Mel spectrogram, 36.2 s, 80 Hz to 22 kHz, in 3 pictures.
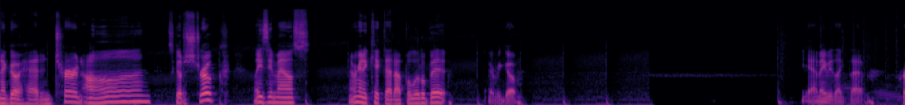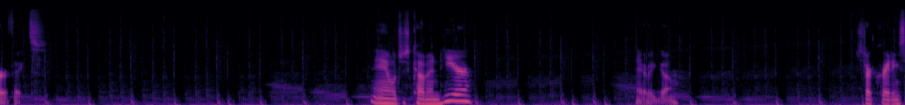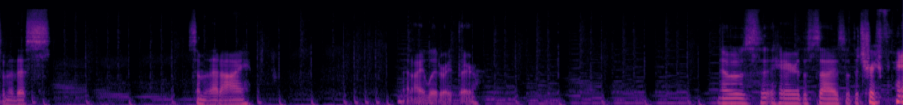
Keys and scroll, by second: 6.2 ctrl+z, 22.4 s, 25.0 ctrl+z.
